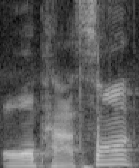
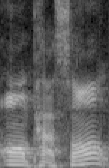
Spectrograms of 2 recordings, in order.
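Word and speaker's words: en passant: go for the classic all passant with pawn takes pawn. Of course I'm going to pronounce that correctly because right now we are in Canada and French is one of the main languages.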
